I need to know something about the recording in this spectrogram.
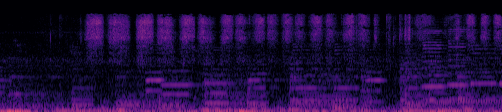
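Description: Colored pencil shading back and forth on paper, a quick run of scratchy rubbing strokes, several a second. Quiet background music with a simple melody plays underneath.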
